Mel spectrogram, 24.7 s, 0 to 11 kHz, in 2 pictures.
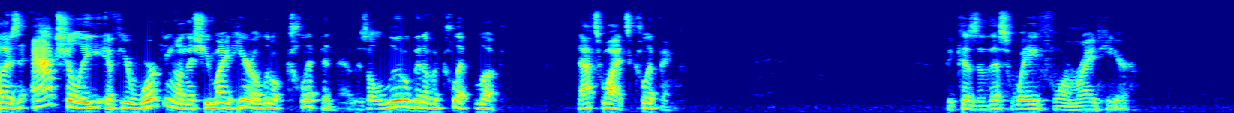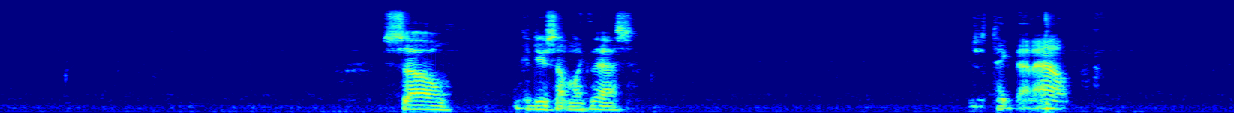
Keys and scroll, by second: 2.0 t, 5.6 t, 14.1 t, 14.7 r, 15.5 t, 18.0 alt+2, 22.8 BackSpace.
